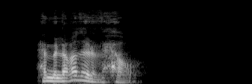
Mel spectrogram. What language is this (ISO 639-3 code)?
kab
